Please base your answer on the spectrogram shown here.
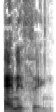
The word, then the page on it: anything: anglais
